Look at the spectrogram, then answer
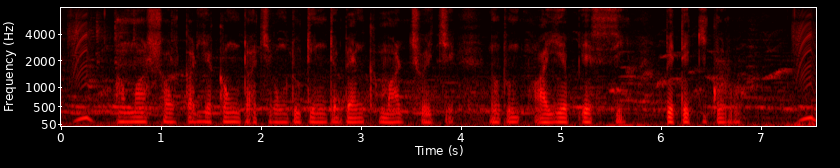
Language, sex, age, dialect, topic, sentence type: Bengali, male, 18-24, Standard Colloquial, banking, question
